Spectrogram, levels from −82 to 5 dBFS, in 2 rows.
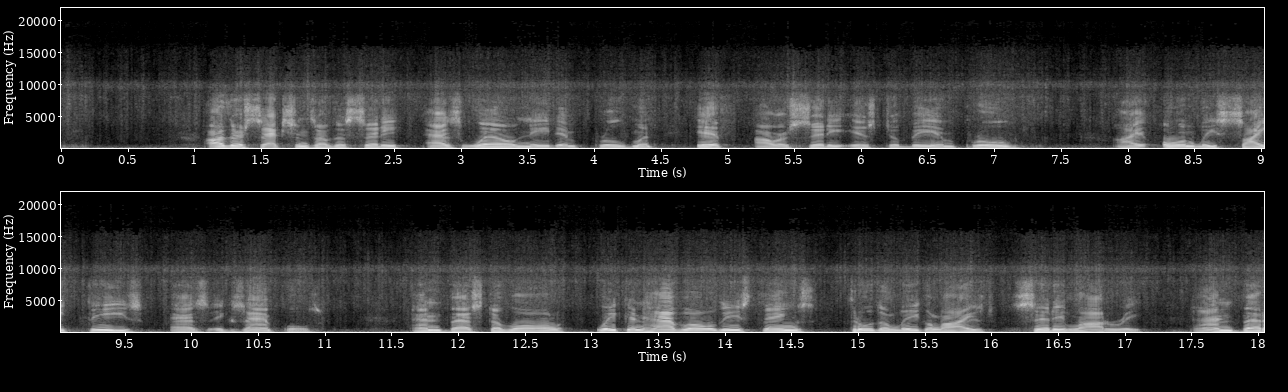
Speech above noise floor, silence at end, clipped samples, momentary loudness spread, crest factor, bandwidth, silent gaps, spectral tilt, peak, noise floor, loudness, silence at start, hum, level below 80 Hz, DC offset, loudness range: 26 dB; 0 s; under 0.1%; 8 LU; 18 dB; 16 kHz; none; -5 dB/octave; 0 dBFS; -43 dBFS; -18 LUFS; 0 s; none; -42 dBFS; under 0.1%; 4 LU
